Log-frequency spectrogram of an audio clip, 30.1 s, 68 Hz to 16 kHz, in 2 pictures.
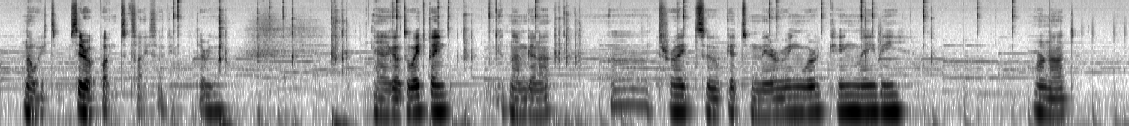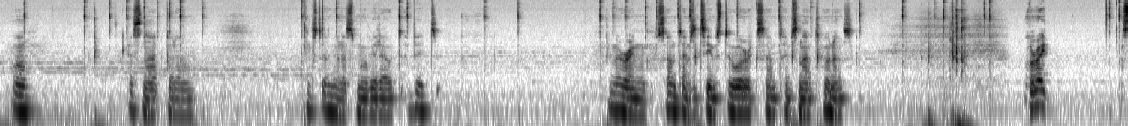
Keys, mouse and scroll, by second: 2.1 click, 2.7 Tab, 3.3 alt+middle drag, 4.2 ctrl+Tab, 5.6 alt+middle click, 5.9 2, 6.3 click, 7.6 ctrl+z, 8.8-10.3 drag, 10.7 click, 11.4 alt+click, 12.8 click, 15.1 click, 16.2 alt+click, 16.7 alt+middle click, 17.0 alt+click, 17.5 click, 19.3 click, 20.2 click, 21.7 click, 22.9 alt+click, 23.4 alt+middle click, 23.8 alt+click, 24.6 click, 25.4 alt+middle click, 26.3 click, 27.2 alt+click, 27.5 ctrl+Tab.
